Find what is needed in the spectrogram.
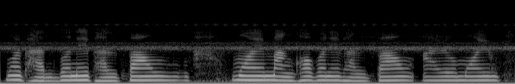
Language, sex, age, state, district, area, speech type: Assamese, female, 45-60, Assam, Darrang, rural, spontaneous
